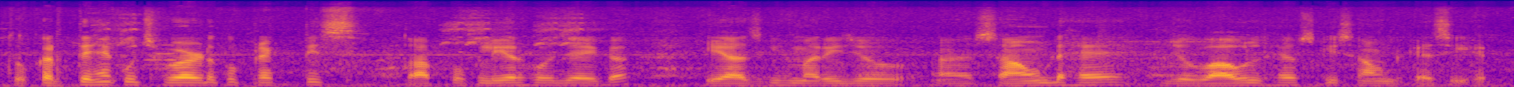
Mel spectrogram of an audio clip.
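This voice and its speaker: A man teaching English pronunciation in a spoken lesson, patiently repeating each drill word several times and asking whether it is clear. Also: on the low side, steady tone, normal speed, background noise. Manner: asks "clear?" after each point.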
